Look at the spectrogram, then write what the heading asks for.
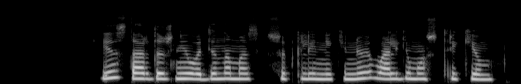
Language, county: Lithuanian, Vilnius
